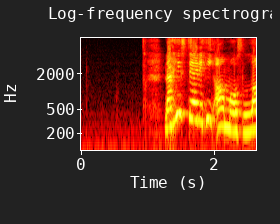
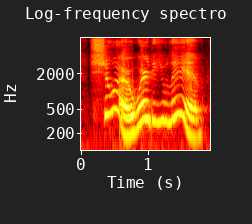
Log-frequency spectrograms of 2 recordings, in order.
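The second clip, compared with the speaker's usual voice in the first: much higher, sweet and fake-helpful; a high, syrupy society girl; sugary Paris voice; 6 semitones higher, slower than usual. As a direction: play the too-eager helper offering a ride. Paris voiced offering ride.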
